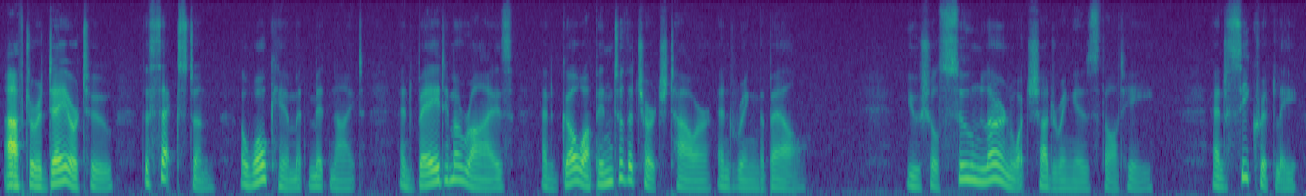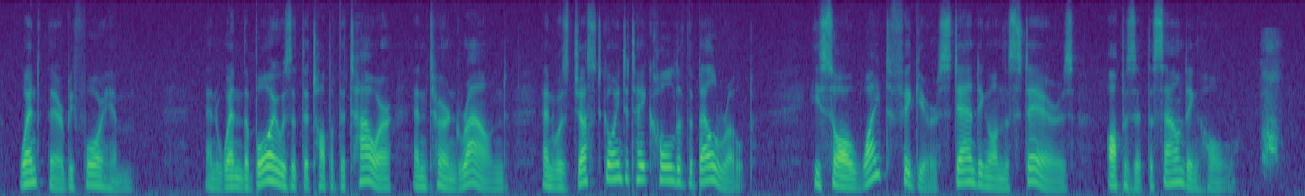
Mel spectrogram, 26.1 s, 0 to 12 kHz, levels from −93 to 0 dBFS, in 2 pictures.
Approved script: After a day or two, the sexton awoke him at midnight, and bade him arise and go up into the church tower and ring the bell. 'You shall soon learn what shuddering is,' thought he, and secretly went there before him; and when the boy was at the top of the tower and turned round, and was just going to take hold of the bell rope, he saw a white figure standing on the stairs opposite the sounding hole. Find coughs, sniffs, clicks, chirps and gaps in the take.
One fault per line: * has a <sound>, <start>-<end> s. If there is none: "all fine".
* has a sniff, 25.7-25.9 s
